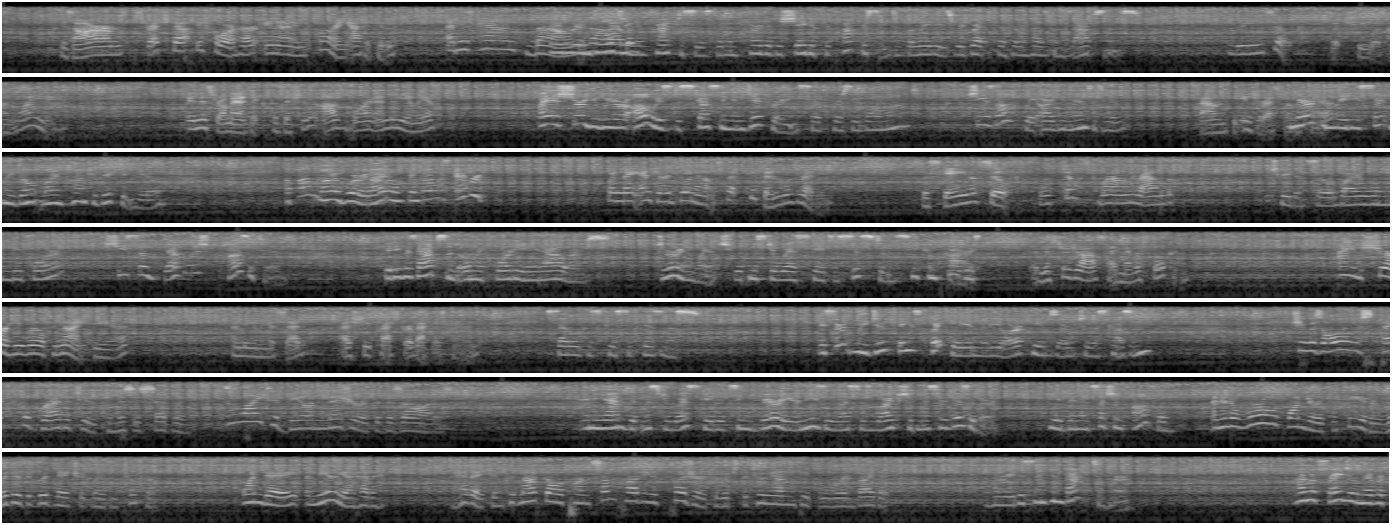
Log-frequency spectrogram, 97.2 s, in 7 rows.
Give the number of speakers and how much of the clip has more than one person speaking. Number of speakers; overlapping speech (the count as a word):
two, about 2%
